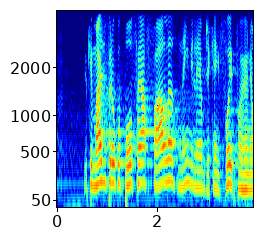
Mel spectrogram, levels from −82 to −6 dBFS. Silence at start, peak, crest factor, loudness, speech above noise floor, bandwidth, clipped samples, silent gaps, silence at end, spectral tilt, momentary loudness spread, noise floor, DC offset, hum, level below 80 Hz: 0.55 s; -6 dBFS; 20 dB; -27 LUFS; 33 dB; 4 kHz; under 0.1%; none; 0 s; -10.5 dB/octave; 11 LU; -59 dBFS; under 0.1%; none; -56 dBFS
